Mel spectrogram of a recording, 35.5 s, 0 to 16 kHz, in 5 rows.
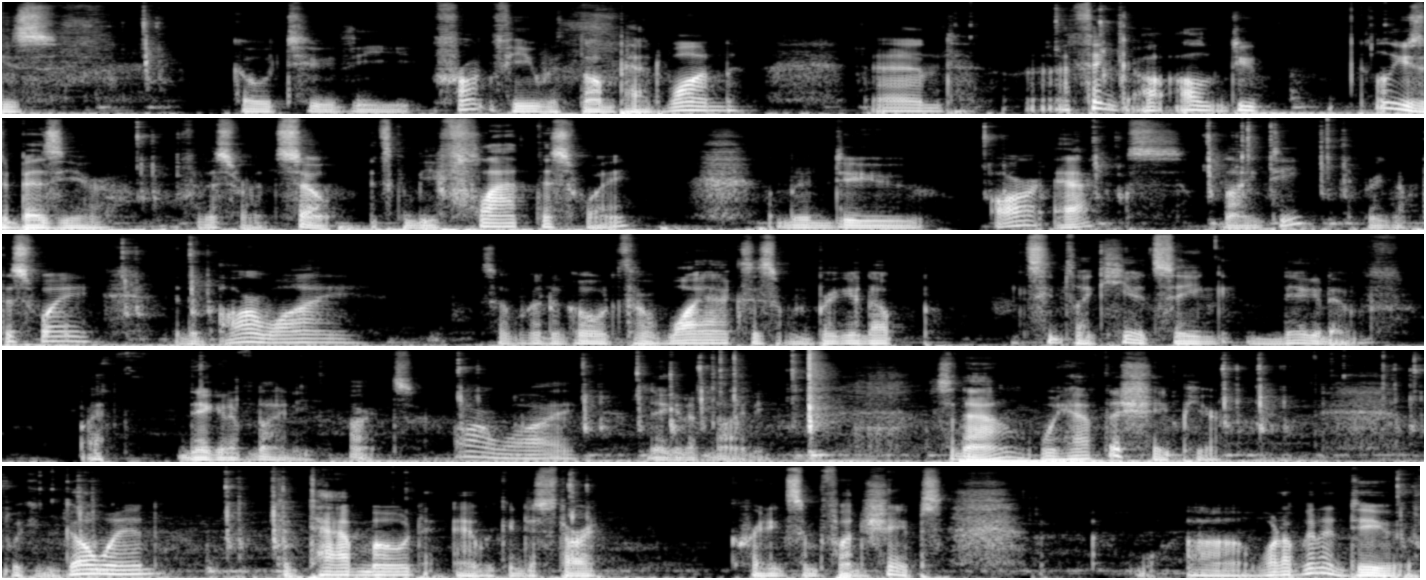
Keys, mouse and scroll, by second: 0.1 s, 0.7 KP_1, 3.8-4.7 scroll up 3, 4.7 click, 5.5 shift+a, 7.8 r, 12.0 r, 14.8 r, 23.6 r, 27.4 g, 28.2 g, 28.8 Tab, 29.5 Tab, 29.8 Tab, 30.4 right click, 30.6-31.2 scroll down 3, 30.9-31.5 scroll up 2, 31.2 g, 33.1 scroll up 2, 35.4 Tab.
